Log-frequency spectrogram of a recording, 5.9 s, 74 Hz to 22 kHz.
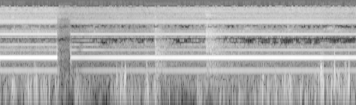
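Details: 2005 Kawasaki Brute Force 750 ATV: thin, steady high-pitched electronic chirp continues after key-off, apparently from brake actuator/belt area; owner cleaned and re-greased actuator gears without change, pulls 30 A fuse to avoid battery drain; suspects control actuator.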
